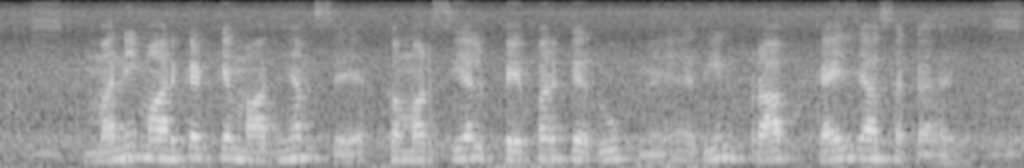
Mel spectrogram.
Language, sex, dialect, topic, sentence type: Magahi, male, Central/Standard, agriculture, statement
